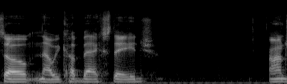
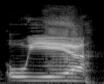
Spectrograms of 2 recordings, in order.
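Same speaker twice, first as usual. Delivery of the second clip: loud growled "Oh, yeah" opening, then a gruff wrestler promo; Macho Man impression; 5 dB louder than usual. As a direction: channel Macho Man's intensity. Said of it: "So he just goes".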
